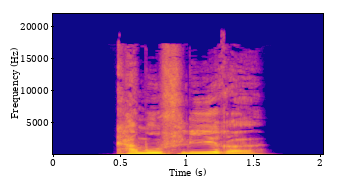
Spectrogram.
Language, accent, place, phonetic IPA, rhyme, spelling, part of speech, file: German, Germany, Berlin, [kamuˈfliːʁə], -iːʁə, camoufliere, verb, De-camoufliere.ogg
- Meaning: inflection of camouflieren: 1. first-person singular present 2. first/third-person singular subjunctive I 3. singular imperative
